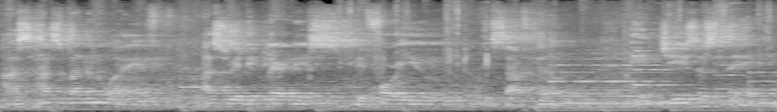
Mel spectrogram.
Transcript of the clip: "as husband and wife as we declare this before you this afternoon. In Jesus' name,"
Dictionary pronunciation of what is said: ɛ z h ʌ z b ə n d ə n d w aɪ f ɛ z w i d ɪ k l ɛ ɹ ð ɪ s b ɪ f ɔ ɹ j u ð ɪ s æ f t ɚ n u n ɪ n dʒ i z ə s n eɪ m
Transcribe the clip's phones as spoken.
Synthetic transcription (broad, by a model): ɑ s h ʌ s b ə n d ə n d w aɪ f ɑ s w i d ɪ k l ɛ ɹ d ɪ s b ɪ f ɔ ɹ j u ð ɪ s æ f t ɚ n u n ɪ n dʒ i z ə s n eɪ m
